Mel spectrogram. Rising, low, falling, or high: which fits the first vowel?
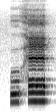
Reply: low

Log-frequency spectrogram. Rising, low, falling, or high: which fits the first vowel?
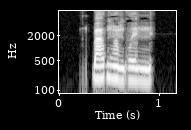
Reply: rising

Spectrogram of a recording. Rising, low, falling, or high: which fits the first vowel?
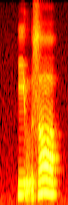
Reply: low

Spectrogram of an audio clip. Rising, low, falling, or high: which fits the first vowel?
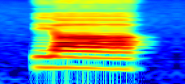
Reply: low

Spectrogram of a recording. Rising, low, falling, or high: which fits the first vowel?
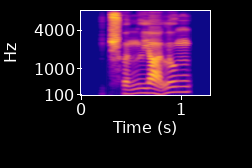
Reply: rising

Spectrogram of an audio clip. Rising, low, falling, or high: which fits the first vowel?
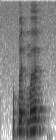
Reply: low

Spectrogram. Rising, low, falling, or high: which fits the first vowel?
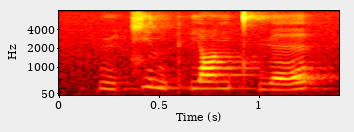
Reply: low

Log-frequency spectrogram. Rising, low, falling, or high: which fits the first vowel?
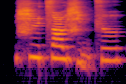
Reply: high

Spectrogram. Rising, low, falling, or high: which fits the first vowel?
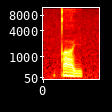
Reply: low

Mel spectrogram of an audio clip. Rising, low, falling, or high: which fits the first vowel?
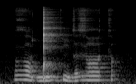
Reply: falling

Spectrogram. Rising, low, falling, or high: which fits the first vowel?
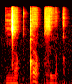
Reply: low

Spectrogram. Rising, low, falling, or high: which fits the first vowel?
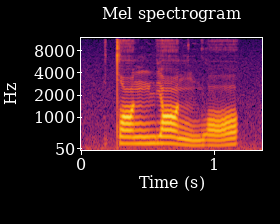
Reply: high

